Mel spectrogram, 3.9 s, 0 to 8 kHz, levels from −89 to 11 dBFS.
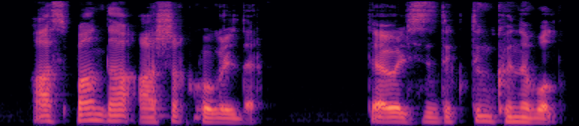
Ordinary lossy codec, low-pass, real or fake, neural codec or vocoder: none; none; real; none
